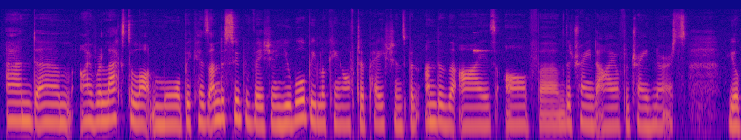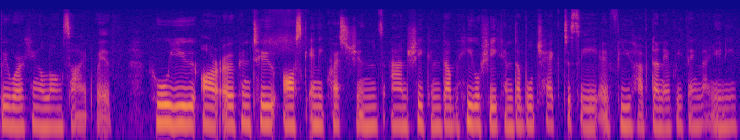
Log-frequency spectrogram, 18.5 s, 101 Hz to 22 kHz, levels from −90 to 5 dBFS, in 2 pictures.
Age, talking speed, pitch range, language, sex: 30-49, 200 wpm, 180-205 Hz, English, female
